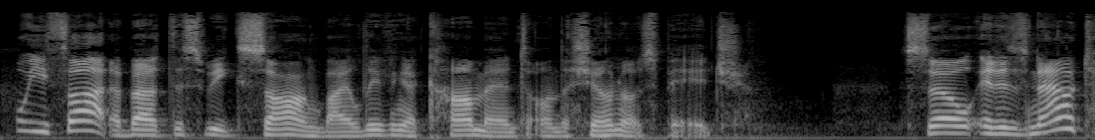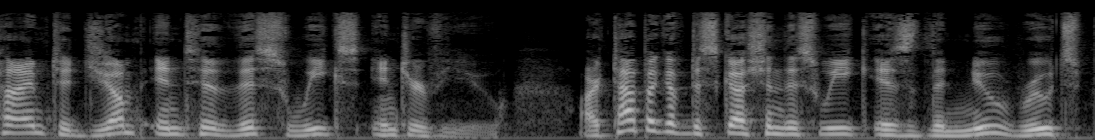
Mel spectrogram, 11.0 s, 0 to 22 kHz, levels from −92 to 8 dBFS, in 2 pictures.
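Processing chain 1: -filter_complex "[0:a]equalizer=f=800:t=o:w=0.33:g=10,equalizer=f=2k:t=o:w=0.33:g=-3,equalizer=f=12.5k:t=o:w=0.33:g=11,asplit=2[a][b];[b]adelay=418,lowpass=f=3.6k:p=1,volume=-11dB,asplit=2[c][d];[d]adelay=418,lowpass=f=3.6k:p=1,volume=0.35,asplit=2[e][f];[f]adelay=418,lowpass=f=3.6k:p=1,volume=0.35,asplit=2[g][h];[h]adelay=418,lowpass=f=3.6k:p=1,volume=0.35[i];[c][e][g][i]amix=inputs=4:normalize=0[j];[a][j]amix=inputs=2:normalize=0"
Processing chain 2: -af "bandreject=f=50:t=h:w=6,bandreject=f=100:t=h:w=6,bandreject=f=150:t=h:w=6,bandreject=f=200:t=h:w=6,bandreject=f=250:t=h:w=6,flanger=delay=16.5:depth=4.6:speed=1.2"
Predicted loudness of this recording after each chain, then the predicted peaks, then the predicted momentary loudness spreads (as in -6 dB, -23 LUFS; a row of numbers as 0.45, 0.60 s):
-25.5, -30.5 LUFS; -5.0, -11.0 dBFS; 11, 9 LU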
